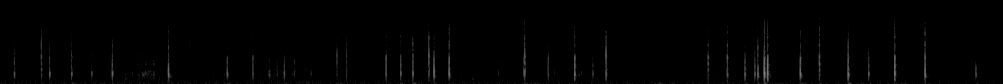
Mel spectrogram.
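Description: Long acrylic nails tap and scratch the lid of a closed, hollow, medium-size pink floral Saviland cardboard gift box. About 32 sharp, dry clicks come in quick irregular runs, with very short ring and a mostly midrange tone, against soft scratching. It is quiet overall.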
